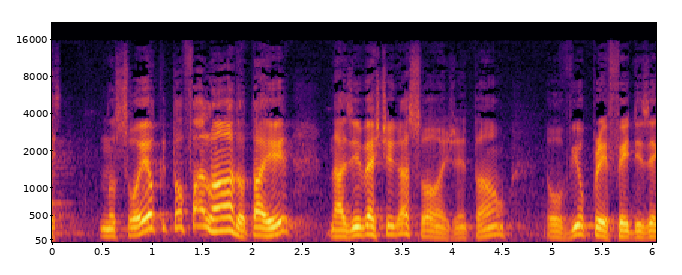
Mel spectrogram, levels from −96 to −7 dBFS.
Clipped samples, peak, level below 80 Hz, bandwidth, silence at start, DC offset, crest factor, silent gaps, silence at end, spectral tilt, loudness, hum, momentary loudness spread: under 0.1%; -4 dBFS; -56 dBFS; 15.5 kHz; 0 s; under 0.1%; 16 dB; none; 0 s; -6 dB/octave; -20 LUFS; none; 12 LU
